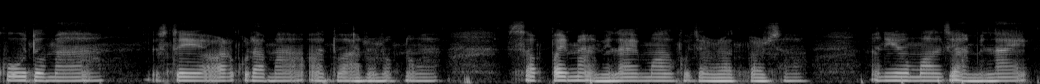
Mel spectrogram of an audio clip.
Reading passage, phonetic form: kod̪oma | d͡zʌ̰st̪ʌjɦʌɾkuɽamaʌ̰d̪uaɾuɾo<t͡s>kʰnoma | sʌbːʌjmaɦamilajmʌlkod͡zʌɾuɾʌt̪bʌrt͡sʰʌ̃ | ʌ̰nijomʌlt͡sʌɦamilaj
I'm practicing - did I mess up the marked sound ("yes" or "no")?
yes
